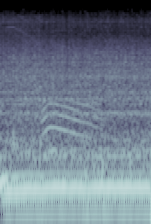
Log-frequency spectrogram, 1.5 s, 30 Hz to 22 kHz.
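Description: A 2017 Kawasaki Ninja 1000 motorcycle idles close by with a steady, deep engine rumble, while people talk over it.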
